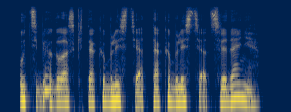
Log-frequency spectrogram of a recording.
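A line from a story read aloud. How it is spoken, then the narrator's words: Snorting, then speaking. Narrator (Russian): хмыкнула и сказала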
